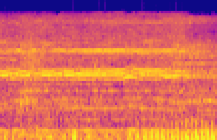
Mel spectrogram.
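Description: A Yamaha sport motorcycle's engine running as the bike rides off, over loud music.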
